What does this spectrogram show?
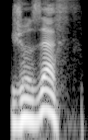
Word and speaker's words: Joseph: Joseph, this one together, they sound like F. They sound like this. Joseph. Joseph. Okay? Like F. F.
